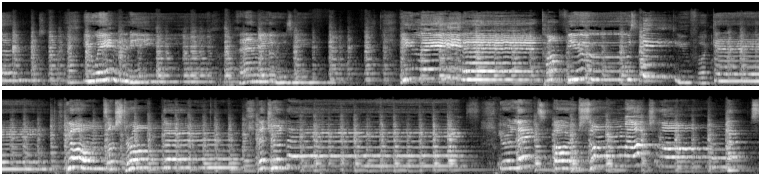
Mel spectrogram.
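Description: Solo violin played with a bow: long held notes, several slid up into pitch, in phrases with short breaks between them.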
